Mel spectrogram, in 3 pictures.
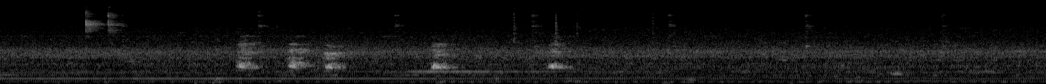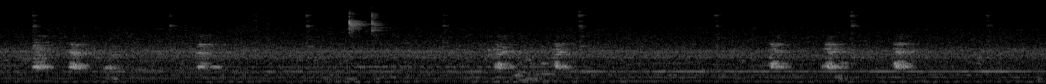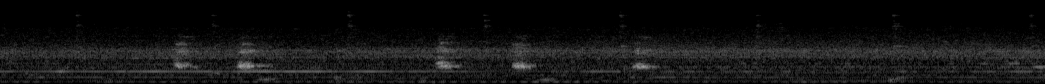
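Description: A dog barking in short, high yips, in groups of two or three every couple of seconds, over a steady low hum.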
